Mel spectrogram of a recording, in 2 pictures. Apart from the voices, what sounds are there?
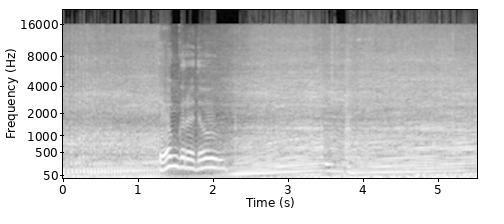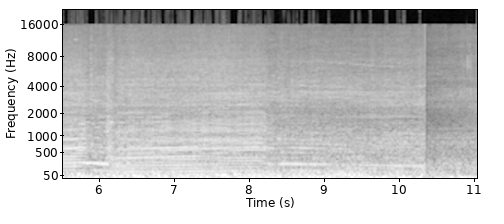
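vehicle engine running while being driven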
